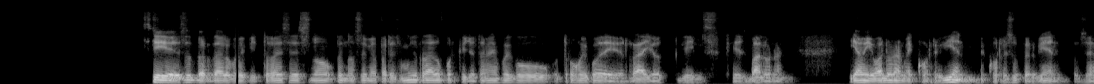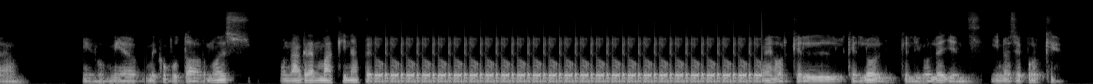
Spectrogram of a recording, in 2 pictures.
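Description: A speech clip with two brief dropouts and a long stuck passage. The first dropout is a silence from 2.36 to 2.39 s, about 31 ms, and the second, about 16 ms, falls at 12.39 s. The sound resumes exactly where it stopped each time, with the edges smeared. Both are gaps at a join of encoded pieces. The audio was encoded in separate pieces, with joins 10 s apart, and spliced without trimming, so each encoder's start-up silence and final-frame padding remain at the seam. From 14.80 to 18.56 s the audio turns into a broken-record loop. A fragment of about 158 ms repeats back to back 24 times, and whatever should have played during those nearly four seconds is missing. The likely cause is a stall in the player, encoder or stream, which kept resending the last fragment it held instead of new audio.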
